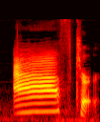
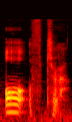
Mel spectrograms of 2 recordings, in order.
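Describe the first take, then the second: First: The first vowel is open and front, American-style. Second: The first vowel is back, British-style. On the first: "미국 사람들이 입을 이만큼 벌려요. 에" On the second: "영국 사람도 after"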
